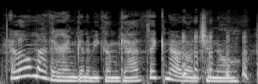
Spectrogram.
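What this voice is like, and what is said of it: Put-on Irish accent. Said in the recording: “just start talking in an Irish accent”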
